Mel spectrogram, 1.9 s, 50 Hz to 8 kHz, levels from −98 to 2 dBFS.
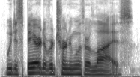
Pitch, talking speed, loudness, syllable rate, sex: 135 Hz, 225 wpm, -16 LUFS, 7.1 syllables/s, male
